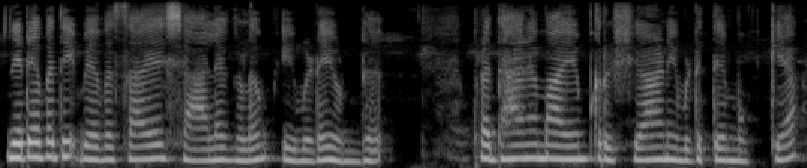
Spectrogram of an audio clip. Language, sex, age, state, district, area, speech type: Malayalam, female, 18-30, Kerala, Wayanad, rural, spontaneous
